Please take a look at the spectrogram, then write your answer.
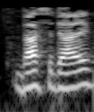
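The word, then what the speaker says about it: Vāsudeva: Well, yeah, just very briefly, Vasudeva, when we have the stroke above the A, so it's a long A, Vasudeva, that refers to Krishna.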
